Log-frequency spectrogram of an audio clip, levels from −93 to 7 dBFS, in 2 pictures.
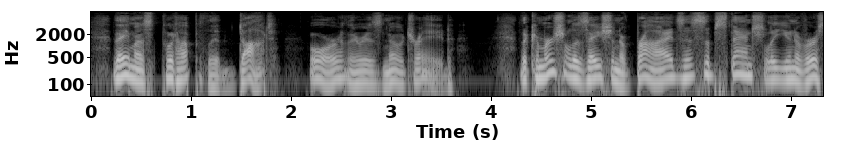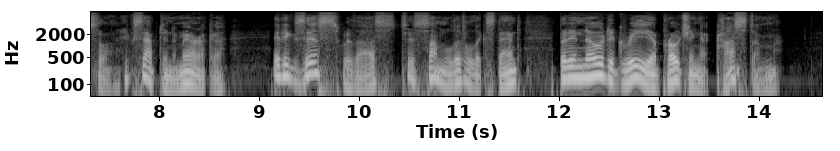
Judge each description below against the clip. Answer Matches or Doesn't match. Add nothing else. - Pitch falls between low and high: Doesn't match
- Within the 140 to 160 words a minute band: Matches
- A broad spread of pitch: Matches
